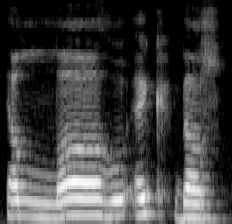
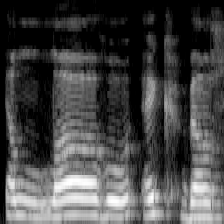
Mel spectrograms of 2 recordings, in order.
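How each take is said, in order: Both takes have the same delivery.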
